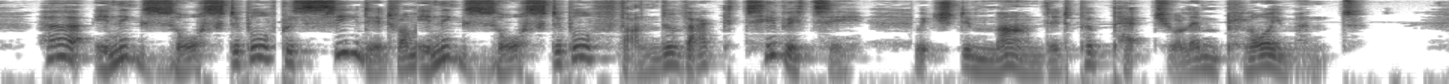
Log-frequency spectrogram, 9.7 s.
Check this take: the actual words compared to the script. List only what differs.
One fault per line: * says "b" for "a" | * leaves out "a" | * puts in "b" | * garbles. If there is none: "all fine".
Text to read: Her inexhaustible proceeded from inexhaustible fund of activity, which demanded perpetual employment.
all fine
